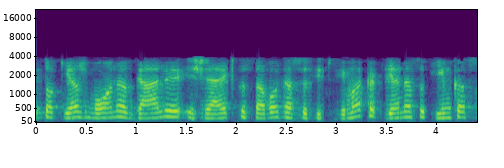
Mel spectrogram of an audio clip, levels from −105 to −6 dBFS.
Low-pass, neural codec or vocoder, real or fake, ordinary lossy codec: 7.2 kHz; codec, 16 kHz, 4.8 kbps, FACodec; fake; AAC, 16 kbps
